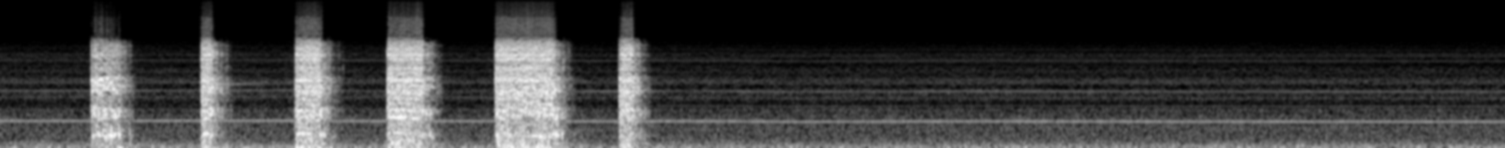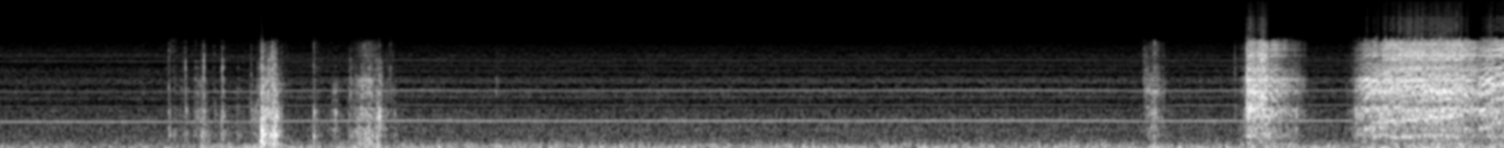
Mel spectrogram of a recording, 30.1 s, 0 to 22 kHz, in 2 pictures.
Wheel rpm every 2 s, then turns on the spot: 20, 80, 120, 20, 0, 0, 0, 0, 0, 0, 0, 0, 0, 10, 110.
none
